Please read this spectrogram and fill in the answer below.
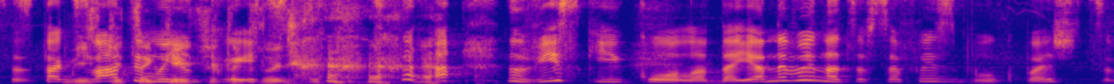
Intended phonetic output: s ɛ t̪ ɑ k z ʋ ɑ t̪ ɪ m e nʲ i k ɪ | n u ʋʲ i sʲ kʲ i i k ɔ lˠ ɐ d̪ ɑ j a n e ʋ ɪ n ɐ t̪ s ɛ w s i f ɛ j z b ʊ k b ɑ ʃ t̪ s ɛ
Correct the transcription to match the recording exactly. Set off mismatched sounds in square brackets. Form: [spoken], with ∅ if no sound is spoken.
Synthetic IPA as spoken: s ɛ t̪ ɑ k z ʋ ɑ t̪ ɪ m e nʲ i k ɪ | n u ʋʲ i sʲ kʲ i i k ɔ lˠ ɐ d̪ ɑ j a n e ʋ ɪ n ɐ t̪ s ɛ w s [ɛ] f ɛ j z b [u] k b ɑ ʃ t̪ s ɛ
